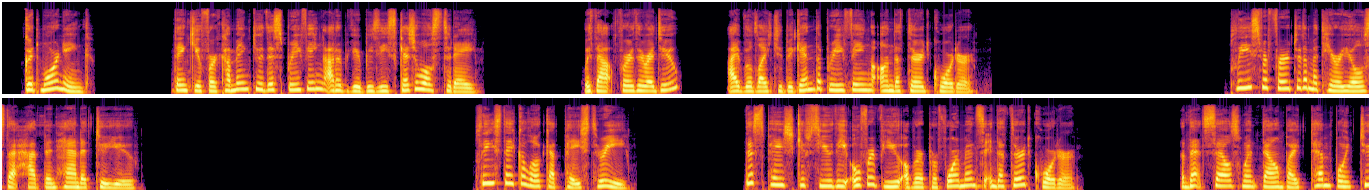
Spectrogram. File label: english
